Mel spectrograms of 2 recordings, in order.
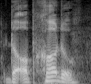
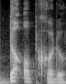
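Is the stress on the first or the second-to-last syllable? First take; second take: second-to-last; first. First: The stress is on the second-to-last syllable. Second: The stress is on the first syllable. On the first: This is the regional Ostrava way. "my v Ostravě řekneme jako Poláci, kteří mají na předposlední slabice" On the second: This is standard Czech. "čeština má přízvuk na první slabice anebo na předložce"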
